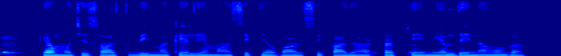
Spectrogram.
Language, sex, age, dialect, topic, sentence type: Hindi, female, 18-24, Marwari Dhudhari, banking, question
